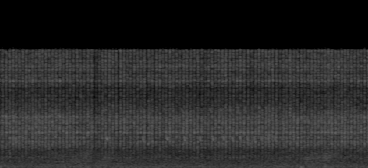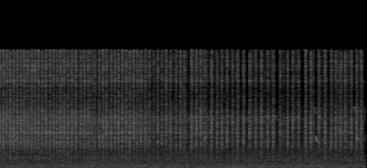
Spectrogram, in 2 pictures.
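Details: Western diamondback rattlesnake at close range: a steady, dry, hissing buzz fills the high range throughout, turning into rapid, distinctly pulsed clicking over the last few seconds.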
